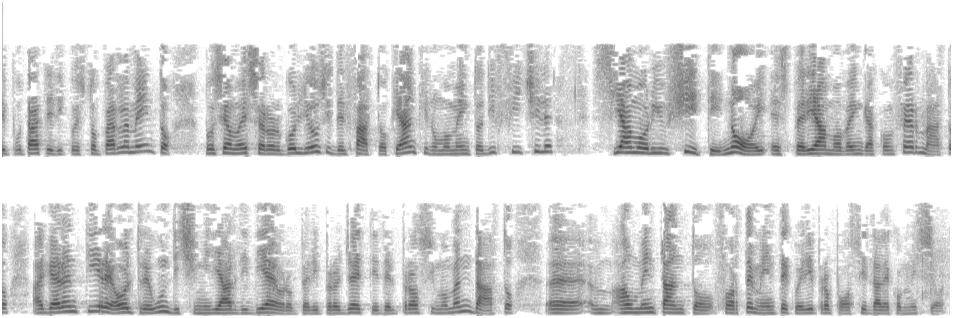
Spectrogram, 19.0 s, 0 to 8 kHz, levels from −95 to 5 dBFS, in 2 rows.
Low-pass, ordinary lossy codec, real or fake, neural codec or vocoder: 7.2 kHz; MP3, 24 kbps; real; none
